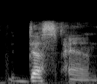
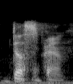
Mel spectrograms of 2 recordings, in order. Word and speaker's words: dustpan: So this is dustpan. So skip over that T. Okay, whenever you have a T that's trapped between two consonants like that, we don't really pronounce it. So it's dustpan.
